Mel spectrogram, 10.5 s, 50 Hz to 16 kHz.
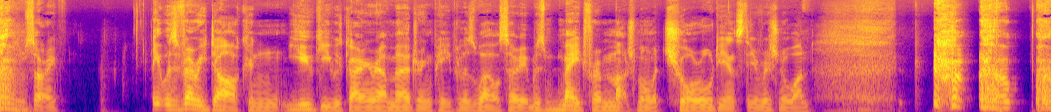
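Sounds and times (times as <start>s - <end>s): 
person clearing throat blocked up from hay fever: 0.0s - 0.4s, 9.4s - 10.5s
speech: 0.2s - 0.7s, 1.5s - 10.5s.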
